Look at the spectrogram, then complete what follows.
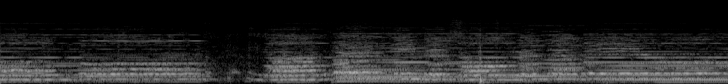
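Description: Mixed choir of men and women singing a hymn in long held notes, breaking off briefly about two seconds in before the next phrase.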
